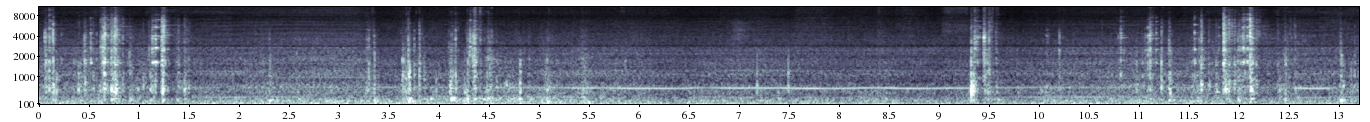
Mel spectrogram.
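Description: A backhoe bucket scrapes and knocks against dirt and stones.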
